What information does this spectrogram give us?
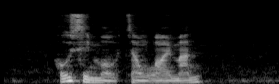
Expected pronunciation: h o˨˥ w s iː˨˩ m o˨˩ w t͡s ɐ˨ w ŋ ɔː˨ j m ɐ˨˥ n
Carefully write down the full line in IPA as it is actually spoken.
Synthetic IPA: h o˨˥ w s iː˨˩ m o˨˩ w t͡s ɐ˨ w ŋ ɔː˨ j m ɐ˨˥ n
